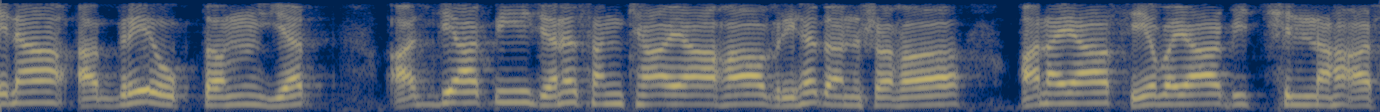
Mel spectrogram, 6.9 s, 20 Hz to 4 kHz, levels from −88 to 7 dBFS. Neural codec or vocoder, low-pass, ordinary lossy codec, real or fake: codec, 16 kHz, 4 kbps, FunCodec, trained on LibriTTS, 50 frames a second; 3.6 kHz; none; fake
